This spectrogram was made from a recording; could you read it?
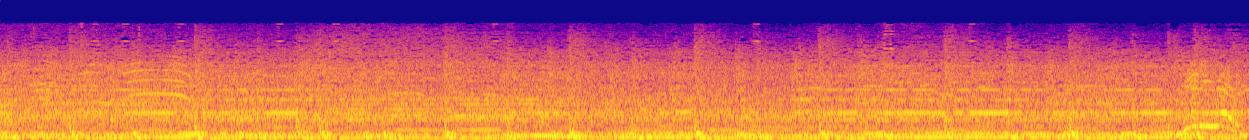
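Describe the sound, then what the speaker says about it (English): Steady roar of a large stadium crowd at an NFL football game between the Rams and Seahawks, building on third down late in the game, loud and continuous across the whole stretch with faint chatter mixed in. "This crowd into it now as we get to third down."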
